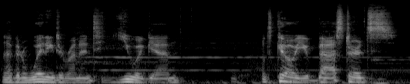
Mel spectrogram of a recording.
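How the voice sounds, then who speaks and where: A man's voice: fairly low pitch, steady tone, moderate pace, fairly bright tone, faint music behind, lightly acted. A man voicing a blunt, impatient paranormal detective in a dramatic game read-aloud. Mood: defiant. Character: gruff, defiant male paranormal detective, impatient and tough.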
